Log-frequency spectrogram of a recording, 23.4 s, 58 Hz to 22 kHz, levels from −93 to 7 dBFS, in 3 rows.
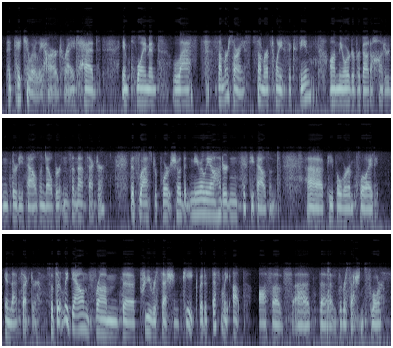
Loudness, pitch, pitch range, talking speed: -26 LUFS, 110 Hz, 105-130 Hz, 140 wpm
